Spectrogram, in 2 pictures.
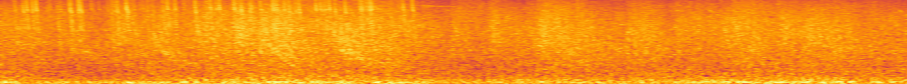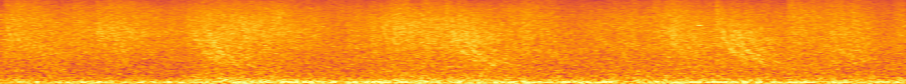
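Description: A deep battle rumble roars steadily.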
